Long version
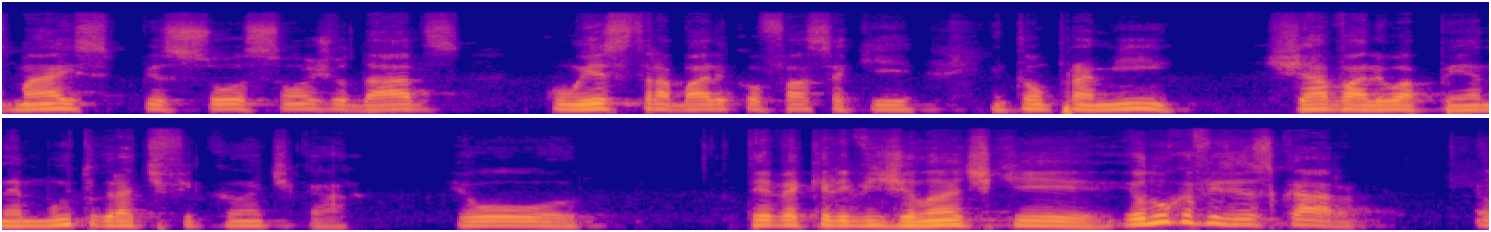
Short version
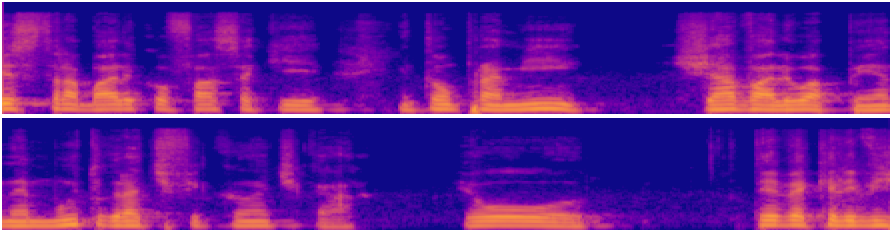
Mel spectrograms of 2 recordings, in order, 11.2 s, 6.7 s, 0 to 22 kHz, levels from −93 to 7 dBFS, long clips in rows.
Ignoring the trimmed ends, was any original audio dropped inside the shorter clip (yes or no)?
no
